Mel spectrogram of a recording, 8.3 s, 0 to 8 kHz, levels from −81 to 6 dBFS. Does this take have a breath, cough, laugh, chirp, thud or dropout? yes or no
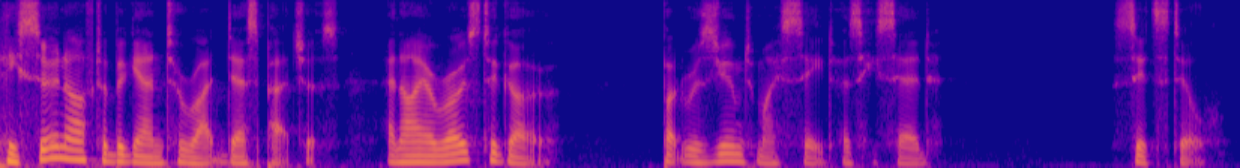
no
